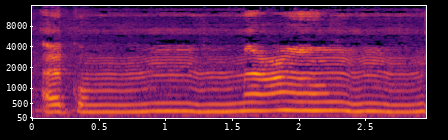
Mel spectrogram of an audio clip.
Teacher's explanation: نون ساکن کے بعد میم آ رہا ہے، میم پہ شد ہے، یہ بھی غنہ کر کے پڑھتے ہیں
